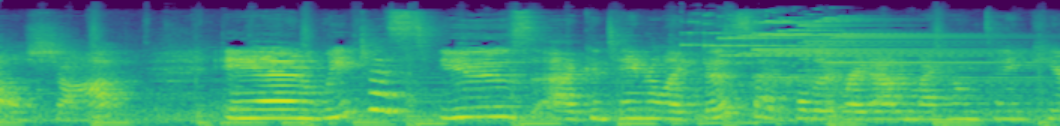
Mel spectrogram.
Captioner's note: magical sound plays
